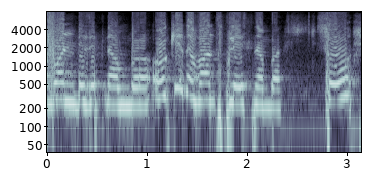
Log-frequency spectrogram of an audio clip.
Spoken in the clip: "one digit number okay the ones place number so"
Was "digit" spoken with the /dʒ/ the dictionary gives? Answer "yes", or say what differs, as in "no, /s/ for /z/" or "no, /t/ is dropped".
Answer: no, /z/ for /dʒ/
